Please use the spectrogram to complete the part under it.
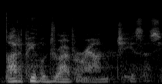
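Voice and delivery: unvoiced whispered aside; hushed whispered aside. Real, not acted. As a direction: confide it quietly. Aside punchline.

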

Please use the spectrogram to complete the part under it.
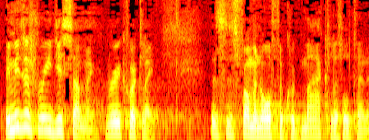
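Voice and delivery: usual speaking voice

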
